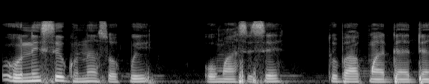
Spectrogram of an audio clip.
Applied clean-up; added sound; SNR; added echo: none; none; none; none.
